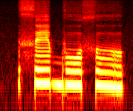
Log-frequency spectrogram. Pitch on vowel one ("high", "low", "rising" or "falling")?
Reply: high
